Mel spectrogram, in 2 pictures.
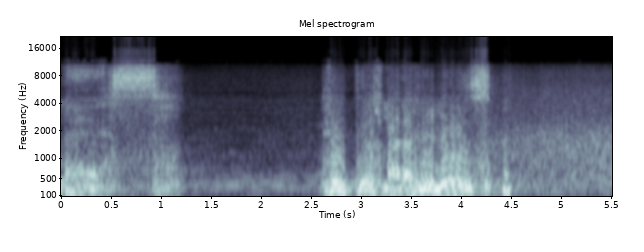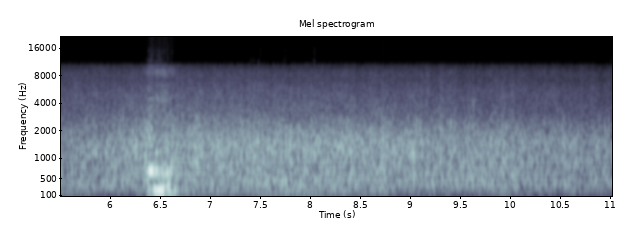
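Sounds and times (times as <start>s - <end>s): crowd applauding: 3.8s - 11.0s.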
